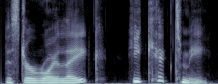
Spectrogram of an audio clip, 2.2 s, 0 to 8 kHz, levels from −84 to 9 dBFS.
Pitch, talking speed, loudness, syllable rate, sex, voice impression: 200 Hz, 135 wpm, -15 LUFS, 4.1 syllables/s, female, feminine, very adult-like, slightly clear, slightly intellectual, slightly elegant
